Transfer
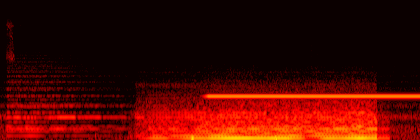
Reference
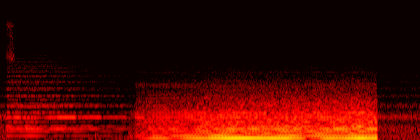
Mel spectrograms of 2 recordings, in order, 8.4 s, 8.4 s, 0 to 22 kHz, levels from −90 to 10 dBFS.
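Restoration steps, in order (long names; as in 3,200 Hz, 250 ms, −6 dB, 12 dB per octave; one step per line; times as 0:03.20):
notch filter 1,300 Hz, Q 30
high-pass at the plosives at 0:03.81/0:05.48
echo removal 250 ms −18 dB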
